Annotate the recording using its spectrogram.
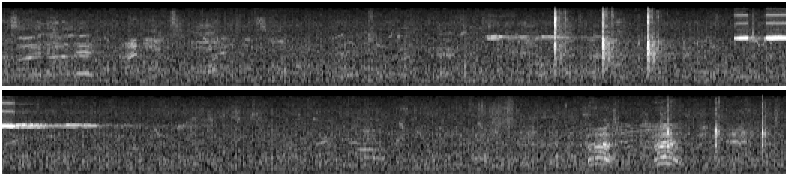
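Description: Outdoor soccer-field ambience: a steady low hum under distant voices, with a few sharp knocks about four seconds in, a short thin high tone just after, and a shouted voice near the end.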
